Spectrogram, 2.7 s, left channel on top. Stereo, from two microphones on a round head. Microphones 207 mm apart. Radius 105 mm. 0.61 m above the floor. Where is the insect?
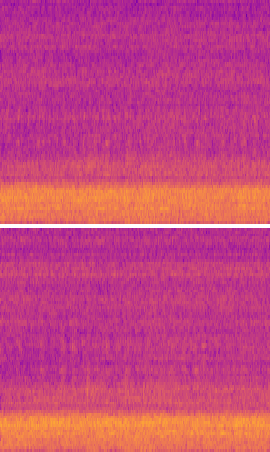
55° right (ahead or behind), 1.8 m.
